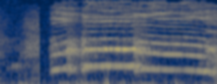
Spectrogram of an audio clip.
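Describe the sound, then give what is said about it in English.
A rooster crows loudly by the front door of a home in County Wexford, one long drawn-out cock-a-doodle-doo with a strained, harmonic-rich tone, preceded by a brief clucking note and no talking. “Just coming up to the front door, and there's a rooster and there's geese, and it's all very festive here.”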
